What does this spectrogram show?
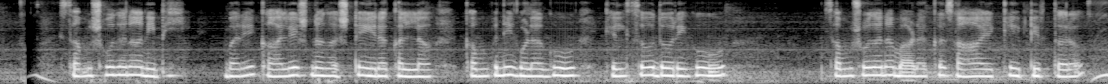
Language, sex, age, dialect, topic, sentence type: Kannada, female, 25-30, Central, banking, statement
